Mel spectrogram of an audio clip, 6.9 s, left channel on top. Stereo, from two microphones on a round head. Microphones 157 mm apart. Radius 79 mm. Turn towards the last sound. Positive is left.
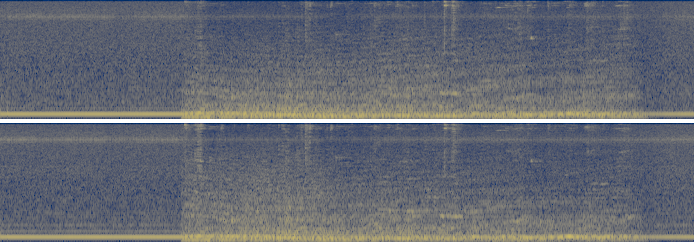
turn(degrees=30)  # may be behind; listen again after turning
